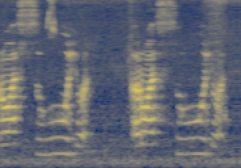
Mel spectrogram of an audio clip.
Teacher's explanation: आपकी आवाज शो करेगी कि ये बारीक सीन है, सौद नहीं है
